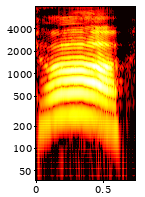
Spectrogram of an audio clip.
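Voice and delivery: loud high panicked yelp; sudden loud alarmed cry; freaking-out yelp. Retold or imitated. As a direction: yelp like an old man freaking out. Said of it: "freaking out".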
